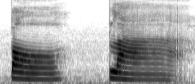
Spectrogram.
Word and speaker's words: ปอ ปลา: your lips together b ปอ ปลา alright so this one is บอ ใบไม้ ปอ ปลา see I press my lips much harder when I want to pronounce the word ปอ ปลา นะคะ and ปอ ปลา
